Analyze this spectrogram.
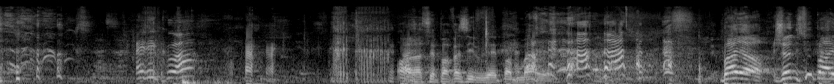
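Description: A man reads out with amusement into a microphone.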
